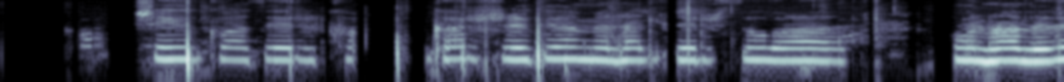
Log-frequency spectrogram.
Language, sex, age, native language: Icelandic, male, 12, Icelandic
